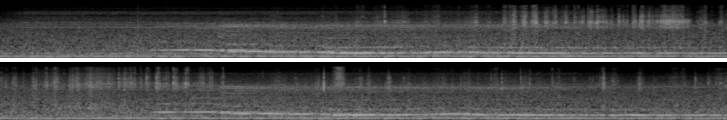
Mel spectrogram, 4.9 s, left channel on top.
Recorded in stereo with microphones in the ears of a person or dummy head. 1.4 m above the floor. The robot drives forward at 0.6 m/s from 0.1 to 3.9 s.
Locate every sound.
1.0 s singing: 80° left, 3.5 m; by 4.8 s 60° left (ahead or behind), 4 m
